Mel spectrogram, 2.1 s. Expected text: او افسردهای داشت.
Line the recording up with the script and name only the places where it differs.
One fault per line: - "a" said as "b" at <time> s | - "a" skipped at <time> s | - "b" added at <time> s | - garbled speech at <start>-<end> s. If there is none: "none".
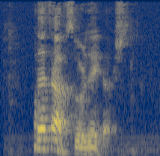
- "حالت" added at 0.5 s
